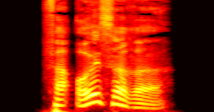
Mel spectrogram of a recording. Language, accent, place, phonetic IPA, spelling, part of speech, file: German, Germany, Berlin, [fɛɐ̯ˈʔɔɪ̯səʁə], veräußere, verb, De-veräußere.ogg
- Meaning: inflection of veräußern: 1. first-person singular present 2. first-person plural subjunctive I 3. third-person singular subjunctive I 4. singular imperative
